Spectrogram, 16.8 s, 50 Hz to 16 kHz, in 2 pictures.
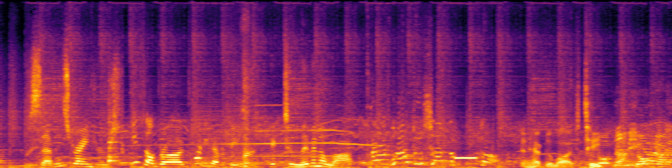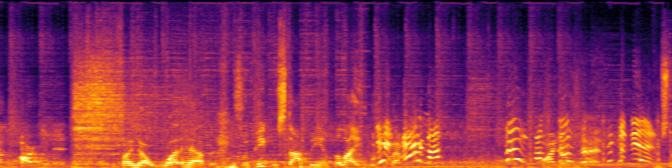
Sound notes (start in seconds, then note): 6.1 beep; 9.3 cymbals clash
